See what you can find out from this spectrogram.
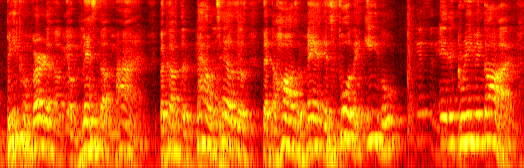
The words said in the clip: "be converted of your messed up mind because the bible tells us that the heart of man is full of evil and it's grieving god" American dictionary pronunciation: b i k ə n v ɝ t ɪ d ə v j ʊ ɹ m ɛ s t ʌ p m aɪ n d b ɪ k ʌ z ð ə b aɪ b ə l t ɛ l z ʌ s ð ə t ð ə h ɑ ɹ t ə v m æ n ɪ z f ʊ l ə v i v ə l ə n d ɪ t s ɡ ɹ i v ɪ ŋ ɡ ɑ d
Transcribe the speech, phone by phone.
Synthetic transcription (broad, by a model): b i k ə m v ɝ t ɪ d ə v j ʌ ɹ m ɛ s t ʌ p m aɪ n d b ɪ k ʌ z ð ə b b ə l t ɛ l z ʌ s ð ə t ð ə h ɑ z ə v m æ n ɪ z f ʊ l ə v i v l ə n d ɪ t ɡ ɹ i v ɪ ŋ ɡ ɑ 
